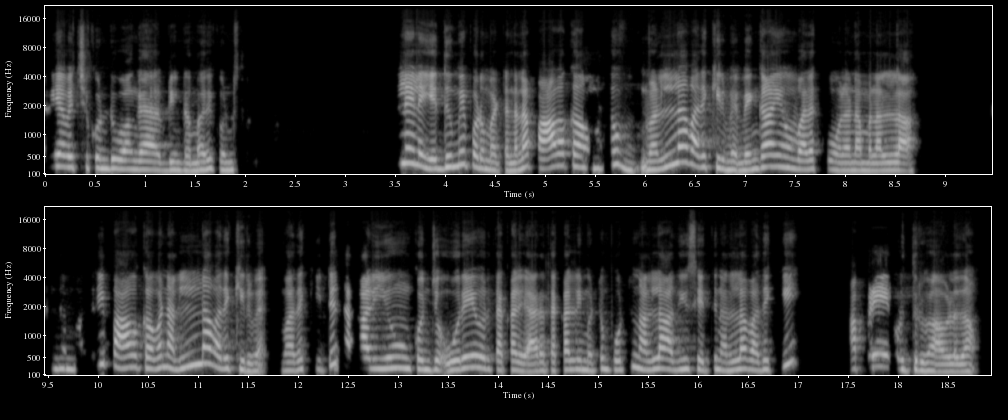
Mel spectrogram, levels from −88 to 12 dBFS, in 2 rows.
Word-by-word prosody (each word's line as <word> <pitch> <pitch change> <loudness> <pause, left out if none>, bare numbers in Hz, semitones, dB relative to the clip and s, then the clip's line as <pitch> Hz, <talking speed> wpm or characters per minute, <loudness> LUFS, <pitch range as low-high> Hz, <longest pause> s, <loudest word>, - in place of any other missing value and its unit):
நெறையா 270 +1 +1
வச்சு 250 0 -3
கொண்டு 220 -1 +1
வாங்க" 200 -1 0 0.2
அப்டின்ற 180 -1 -2
மாரி 195 +3 +1
கொண்டு 185 +1 -2
ச - - -45 1.5
இல்ல 345 - +5
இல்ல 290 - +5
எதுவுமே 260 +7 +1
போட 260 - +2
மாட்டேன். 175 -1 -2
நல்லா 245 +8 +4
பாவக்காவ 265 +2 +4
மட்டும் 300 +6 -3 0.3
நல்லா 260 - +2
வதக்கிருவேன். 230 -9 0
வெங்காயம் 245 +3 +2
வதக்குவோம்ல 200 -3 -2
நம்ம 175 0 0
நல்லா. 180 0 +2 0.9
இந்த 235 +1 -4
மாதிரி 320 +12 -7
பாவக்காவ 255 -1 +2
நல்லா 300 +10 +1
வதக்கிருவேன். 225 -7 -2 0.2
வதக்கிட்டு 220 +6 -3
தக்காளியும் 245 +1 +1
கொஞ்சம் 215 -3 0
ஒரே 250 +5 +3
1 245 - -2
தக்காளி 205 -2 0
1/2 190 +2 0
தக்காளி 215 +3 -1
மட்டும் 220 +4 -5
போட்டு 215 +5 -3
நல்லா 225 +3 +2
அதையும் 225 +2 -3
சேத்து 210 0 -2
நல்லா 215 +4 0
வதக்கி. 220 - -2 0.7
அப்படியே 280 +4 +2
குடுத்துருவேன். 195 -4 -1
அவ்ளோதான். 175 +1 -1
220 Hz, 145 wpm, -20 LUFS, 195-255 Hz, 1.5 s, இல்ல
